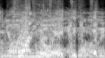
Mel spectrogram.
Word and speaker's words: Portnoy: Is that Dave not- Minoy. That nigga name is Portnoy. Is it? Come on, bro. Look how you said that nigga name, yo. You got no respect for that nigga, yo. Portnoy, whatever his name is.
